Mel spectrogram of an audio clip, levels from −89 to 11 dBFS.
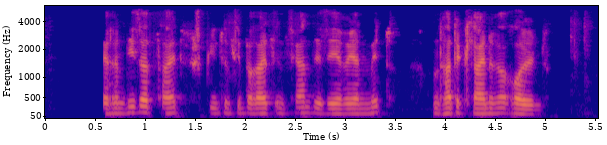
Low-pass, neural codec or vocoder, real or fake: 5.4 kHz; none; real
